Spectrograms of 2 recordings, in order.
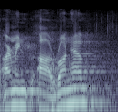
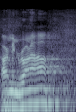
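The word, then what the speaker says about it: Armin Ronacher: Armin Ronham, right? Ronaha. Ronaha. Armin Ronaha.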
